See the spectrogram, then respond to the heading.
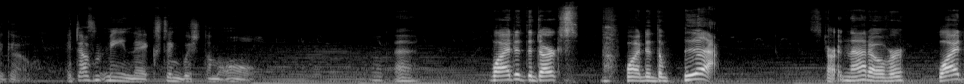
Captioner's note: stuttering my words here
